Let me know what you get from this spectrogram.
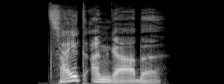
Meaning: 1. indication of time, time of day or season 2. adverbial of time
- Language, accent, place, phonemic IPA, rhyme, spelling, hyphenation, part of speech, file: German, Germany, Berlin, /ˈt͡saɪ̯tʔanˌɡaːbə/, -aːbə, Zeitangabe, Zeit‧an‧ga‧be, noun, De-Zeitangabe.ogg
